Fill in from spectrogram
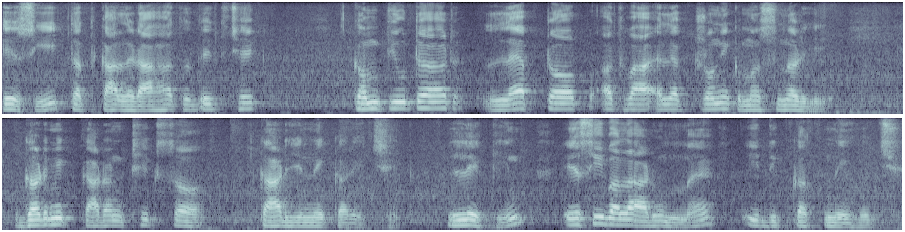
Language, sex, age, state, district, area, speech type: Maithili, male, 60+, Bihar, Purnia, urban, spontaneous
